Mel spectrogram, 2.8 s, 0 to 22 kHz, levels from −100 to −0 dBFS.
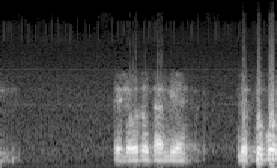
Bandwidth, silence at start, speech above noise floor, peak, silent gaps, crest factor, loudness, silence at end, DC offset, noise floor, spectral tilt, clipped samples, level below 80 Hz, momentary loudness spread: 6.2 kHz; 1.15 s; 45 dB; 0 dBFS; none; 14 dB; -12 LUFS; 0 s; under 0.1%; -55 dBFS; -8.5 dB/octave; 0.5%; -50 dBFS; 16 LU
